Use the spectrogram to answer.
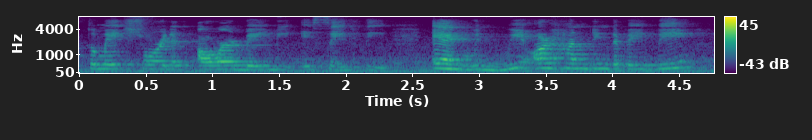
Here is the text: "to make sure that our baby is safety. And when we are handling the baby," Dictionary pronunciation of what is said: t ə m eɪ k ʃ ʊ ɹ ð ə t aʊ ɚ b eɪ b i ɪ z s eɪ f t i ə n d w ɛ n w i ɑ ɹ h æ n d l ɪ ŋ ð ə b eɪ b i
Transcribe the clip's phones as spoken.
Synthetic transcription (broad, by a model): t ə m eɪ k ʃ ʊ ɹ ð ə t aʊ ɚ b eɪ b i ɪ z s eɪ f t i ə n d w ɛ n w i ɑ ɹ h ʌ n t ɪ ŋ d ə b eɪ b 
